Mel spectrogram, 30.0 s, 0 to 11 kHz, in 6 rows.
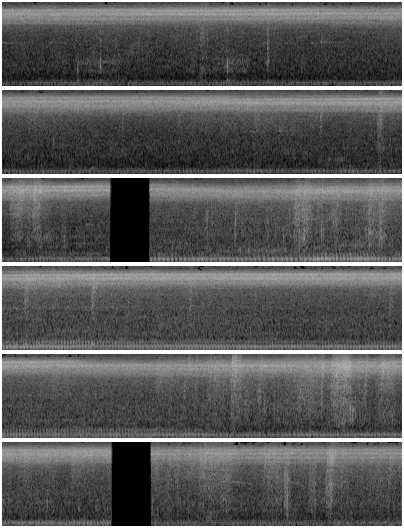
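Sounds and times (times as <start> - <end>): insect chorus drone: 0.0 - 30.0
low hum: 11.9 - 26.4.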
